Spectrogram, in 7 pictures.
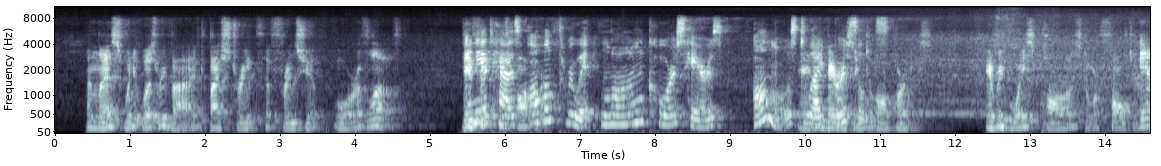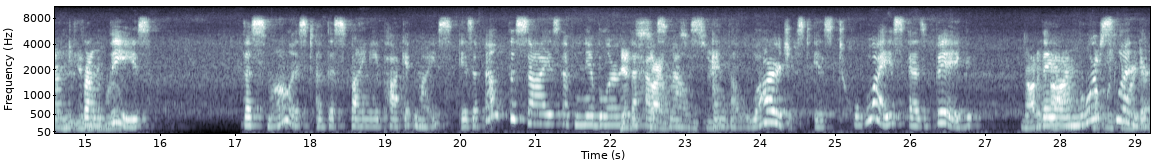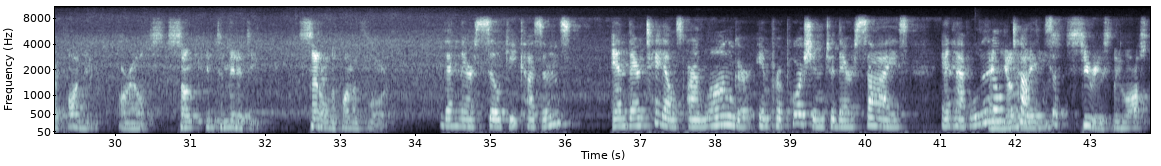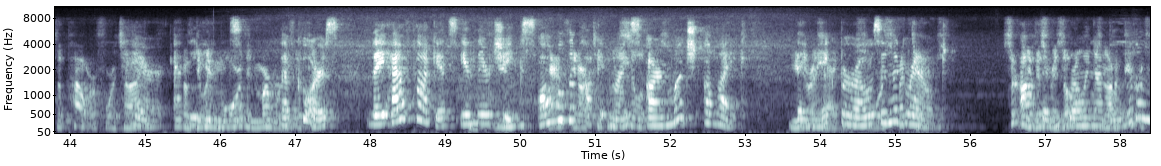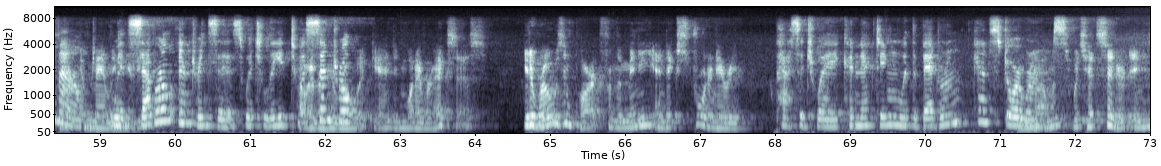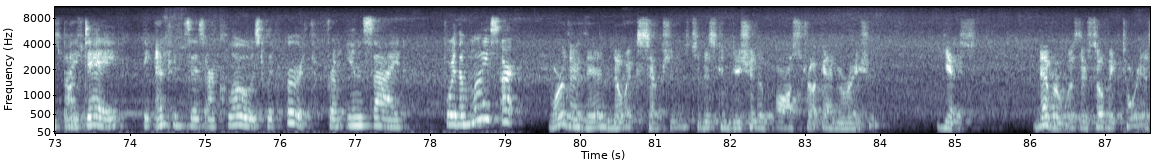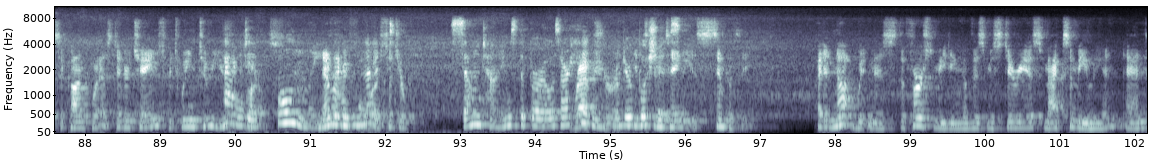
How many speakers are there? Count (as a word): two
